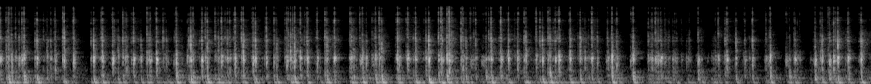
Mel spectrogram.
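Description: Fingertips of both hands type rapidly on a full-size ASUS ROG Claymore Core mechanical keyboard with plastic keycaps on Cherry MX Red switches, a metal plate, a hollow case and RGB backlight. Dense, overlapping key taps produce a steady stream of short, sharp clacks with a hollow low thud beneath bright click tops. A couple of brief pauses break the otherwise continuous typing.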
